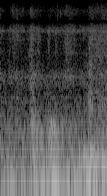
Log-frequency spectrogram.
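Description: Hands rub softly against bare skin.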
